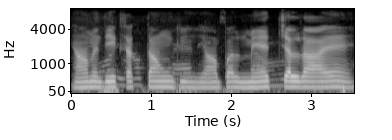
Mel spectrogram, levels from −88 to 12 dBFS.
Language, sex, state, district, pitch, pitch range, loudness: Hindi, male, Madhya Pradesh, Bhopal, 150 Hz, 145-155 Hz, -17 LUFS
